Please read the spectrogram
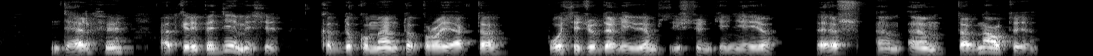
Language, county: Lithuanian, Telšiai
